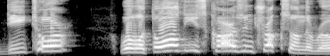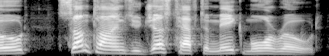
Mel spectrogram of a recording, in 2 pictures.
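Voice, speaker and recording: A man's voice: high voice, big pitch swings, measured pace, a little mellow, smooth, voice pushed up, heavily acted. A man voicing a friendly, boastful big truck in a folksy storytelling manner for a children's storybook read-aloud. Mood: excited.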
